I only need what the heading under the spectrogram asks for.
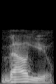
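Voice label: "value" English, US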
